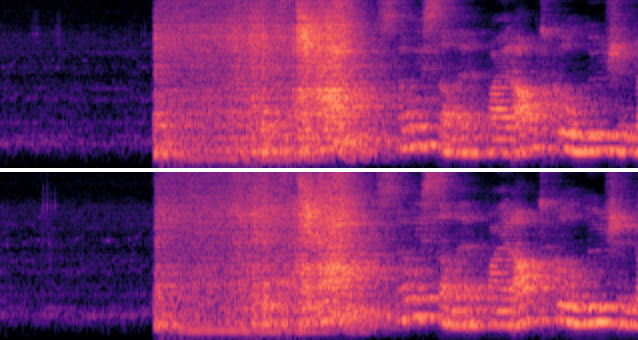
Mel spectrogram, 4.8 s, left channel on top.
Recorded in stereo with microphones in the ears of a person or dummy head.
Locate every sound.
1.1 s a zipper: 40° left (ahead or behind), 0.8 m
2.8 s a woman speaking: 40° right (ahead or behind), 1.6 m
